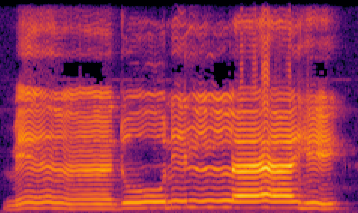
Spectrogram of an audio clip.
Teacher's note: دال کو واو کے ساتھ ملا کر ایک الف کے مقدار کھینچیں گے۔ لفظ اللہ کلام کے اوپر کھڑا زبر ہے، اس کو ایک الف کے مقدار کھینچ کر پڑھیں گے۔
